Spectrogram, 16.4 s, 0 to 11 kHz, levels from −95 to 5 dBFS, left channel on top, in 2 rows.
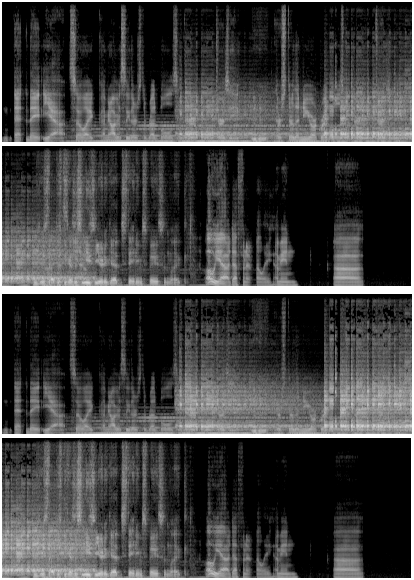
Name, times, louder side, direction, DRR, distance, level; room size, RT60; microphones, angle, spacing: voice 1, 0.0-4.8 5.4-8.0 9.0-9.9 12.0-14.1 14.8-15.4, left 3 dB, 60° left, 2.1 m, -33 dB
sound 1, 1.2-11.8 12.1-12.3, equal, 10° left, 1.5 m, -34 dB
sound 2, 3.5-10.1, right 5 dB, 50° right, 2.1 m, -23 dB
voice 2, 5.0-5.3 8.8-11.8, right 1 dB, 20° right, 1.5 m, -25 dB
head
